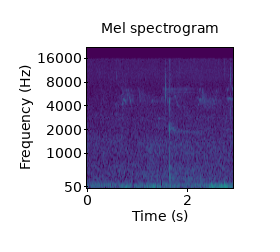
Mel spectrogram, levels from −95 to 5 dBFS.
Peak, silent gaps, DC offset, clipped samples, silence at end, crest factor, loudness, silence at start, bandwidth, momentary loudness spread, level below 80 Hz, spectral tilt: -32 dBFS; none; under 0.1%; under 0.1%; 0 s; 24 dB; -58 LUFS; 0 s; 16 kHz; 6 LU; -60 dBFS; -3 dB/octave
